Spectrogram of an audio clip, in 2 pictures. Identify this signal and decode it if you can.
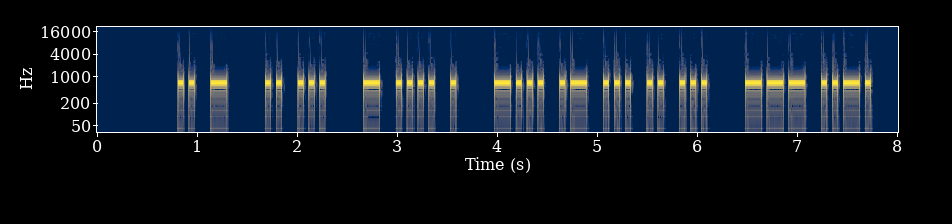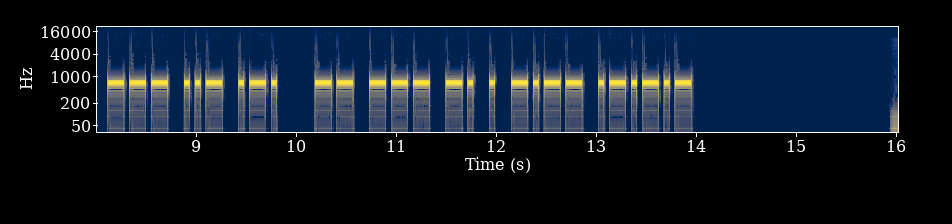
Morse code, heard as a keyed tone, about 22 wpm, 700 Hz. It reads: IT IS THE BASIS OF OUR MONEY.
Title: Sentences from Top 1000 Words - Review Part 5 - 22wpm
